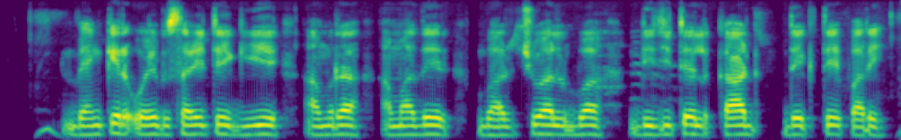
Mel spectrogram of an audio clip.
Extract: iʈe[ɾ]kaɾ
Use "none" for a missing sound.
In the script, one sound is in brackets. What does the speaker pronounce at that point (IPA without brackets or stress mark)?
l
